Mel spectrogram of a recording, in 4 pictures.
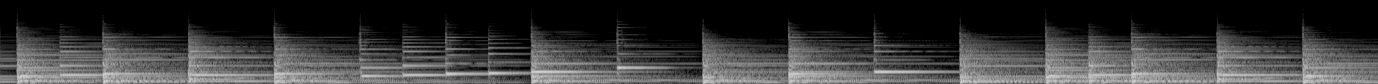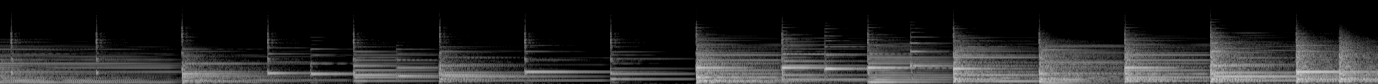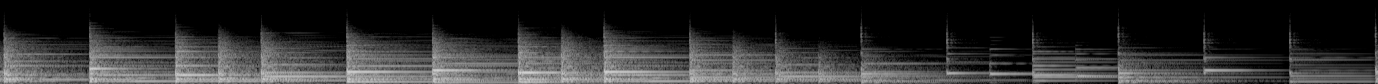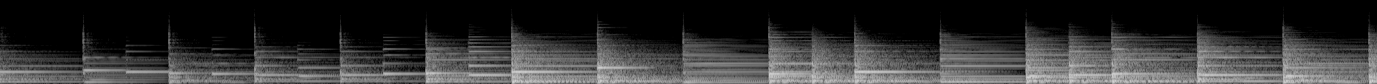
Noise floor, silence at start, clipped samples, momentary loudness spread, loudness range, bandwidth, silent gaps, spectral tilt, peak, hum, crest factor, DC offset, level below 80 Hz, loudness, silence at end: -42 dBFS; 0 s; under 0.1%; 15 LU; 11 LU; 8 kHz; none; -8.5 dB/octave; -2 dBFS; none; 20 dB; 0.2%; -46 dBFS; -21 LUFS; 0 s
